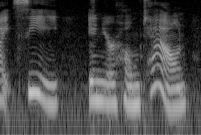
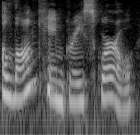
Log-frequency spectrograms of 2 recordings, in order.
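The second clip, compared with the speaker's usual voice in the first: usual speaking voice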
